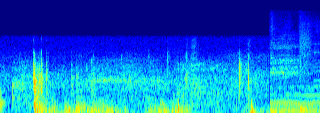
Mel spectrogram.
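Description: A few knocks and rustles from handling a dumpster, picked up close by a body-worn camera over a low rumble; the loudest knock comes about half a second in and another at about three seconds. At about three and a half seconds, background guitar music starts.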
